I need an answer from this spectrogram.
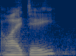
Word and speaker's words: id: the Dark Ages so ID software and it is ID not ID it is ID the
